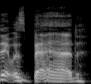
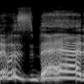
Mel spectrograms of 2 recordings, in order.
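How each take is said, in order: First: Said in the usual way. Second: Exclaiming. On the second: Real, not acted. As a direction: belt out how bad it was. Groaning over a bad film accent.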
